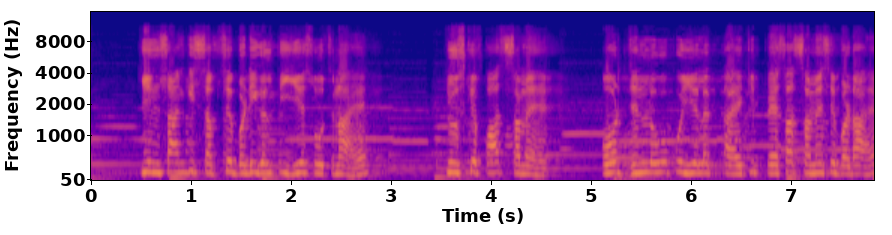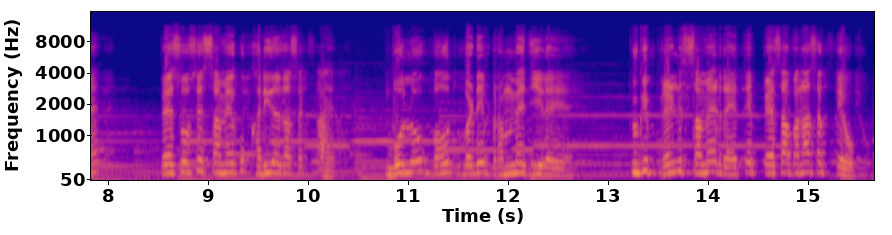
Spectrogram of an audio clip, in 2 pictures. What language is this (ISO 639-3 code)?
hin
